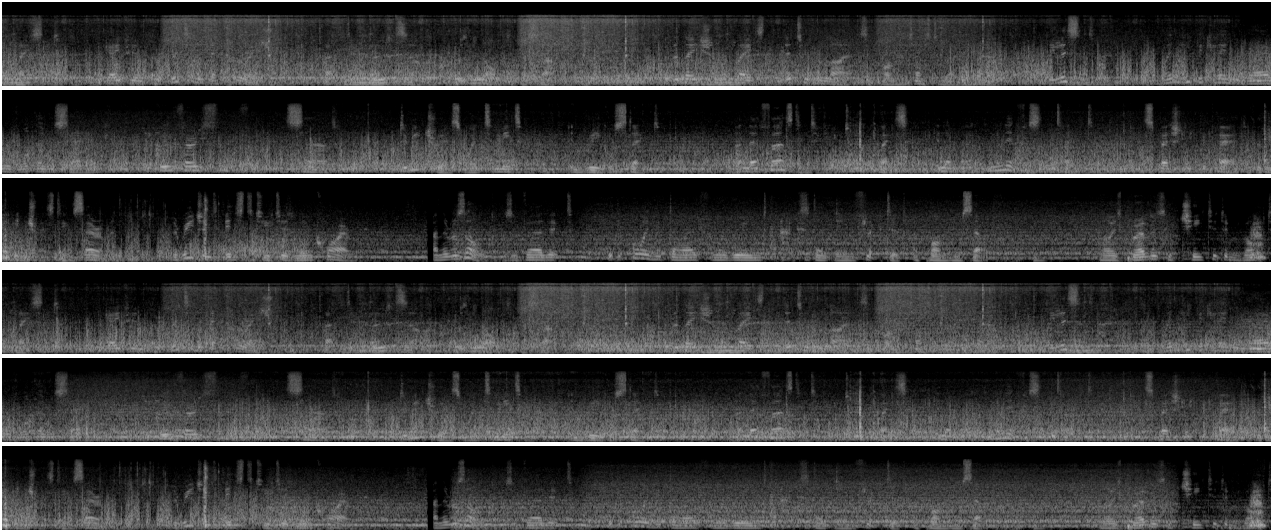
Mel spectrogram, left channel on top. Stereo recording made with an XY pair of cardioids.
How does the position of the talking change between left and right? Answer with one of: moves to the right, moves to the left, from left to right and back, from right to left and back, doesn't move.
doesn't move.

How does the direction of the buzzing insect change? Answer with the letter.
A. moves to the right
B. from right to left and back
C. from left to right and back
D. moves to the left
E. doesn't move
A.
